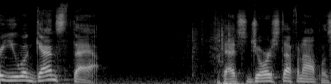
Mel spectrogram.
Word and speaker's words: Stephanopoulos: Mike Johnson trading barbs with George Snalophagus. Oh, I knew it. I got to get back in the habit of saying it right. Not Snuffalophagus. George Stephanopoulos.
